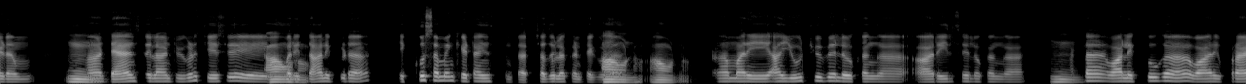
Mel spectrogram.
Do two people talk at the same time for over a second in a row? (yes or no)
no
